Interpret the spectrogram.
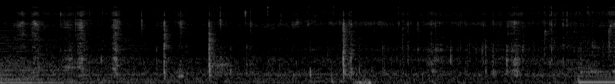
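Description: Pork searing in a hot frying pan: fat sizzling with irregular small crackles and spatters, and a sharper click or two as it is turned with metal tongs.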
